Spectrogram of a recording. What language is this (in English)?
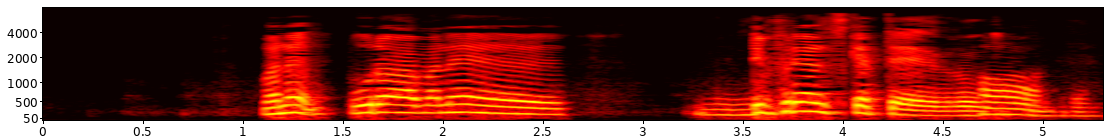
Odia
